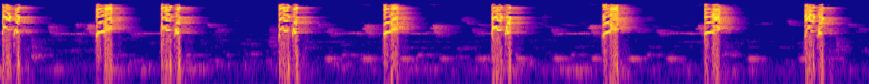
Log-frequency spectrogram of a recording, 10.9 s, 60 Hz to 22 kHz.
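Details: Lovebird singing in the ngekek style, described as long trills with tight gaps and used as a training recording: nine harsh, high, buzzy chattering bursts, each under half a second, repeated roughly every 1.2 seconds with faint thin tones between.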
